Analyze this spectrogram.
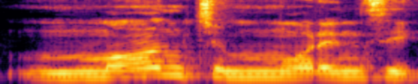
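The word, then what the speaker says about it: Montmorency: ये महोदय देखिएगा, इनका स्पेलिंग जो है नाम का वो है MONTMORE, ये ई है, NCY, ये ENCI, मॉन्टमोरेंसी, ये है डॉग का नाम।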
